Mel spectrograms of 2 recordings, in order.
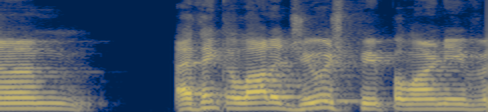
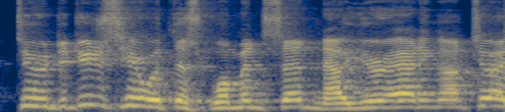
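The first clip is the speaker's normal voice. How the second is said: higher-pitched mock indignation; mildly outraged, raised pitch; retold angry reproach; 6 semitones higher than usual. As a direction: imitate an angry passenger scolding the driver. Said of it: "this guy just got so angry".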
